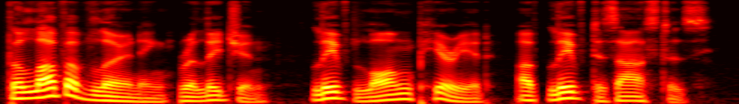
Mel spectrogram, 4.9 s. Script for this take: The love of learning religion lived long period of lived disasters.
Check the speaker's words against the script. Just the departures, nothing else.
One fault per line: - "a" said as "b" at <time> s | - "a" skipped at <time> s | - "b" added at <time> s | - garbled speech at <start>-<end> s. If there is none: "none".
none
